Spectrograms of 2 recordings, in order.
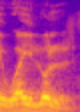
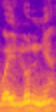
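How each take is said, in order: First: The n sound is merged into the l. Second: The n sound is clearly heard before l. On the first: The speaker calls it right. "tapi wailul" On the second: The speaker calls it wrong. "Bukan wailunnya"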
